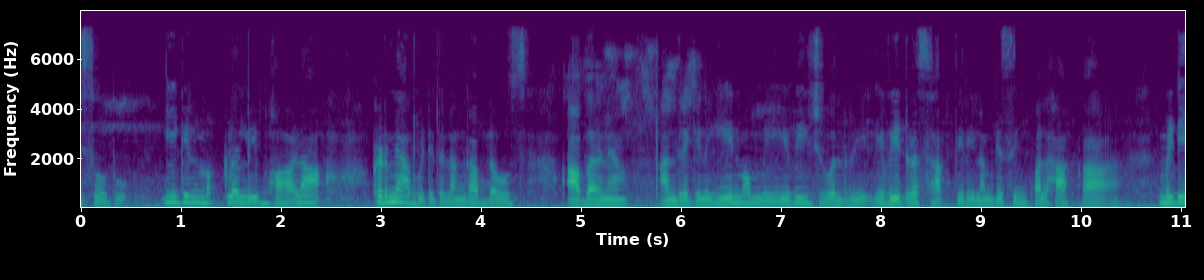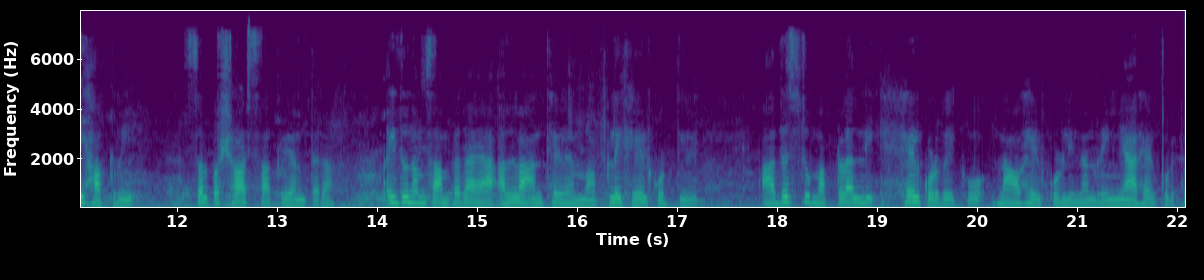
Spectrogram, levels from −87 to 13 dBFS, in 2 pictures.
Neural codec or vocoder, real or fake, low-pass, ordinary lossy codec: codec, 16 kHz, 4 kbps, FunCodec, trained on Chinese and English, 50 frames a second; fake; 7.2 kHz; AAC, 32 kbps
